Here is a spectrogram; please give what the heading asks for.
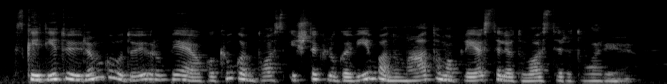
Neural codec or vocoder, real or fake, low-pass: none; real; 14.4 kHz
